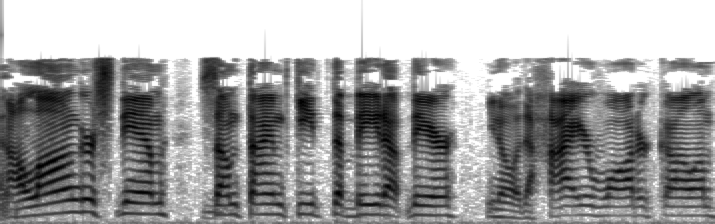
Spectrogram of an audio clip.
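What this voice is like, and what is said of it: Upper Midwest accent like Al Linder. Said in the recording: “I know you're somewhere Canadian border and you go back and forth, but it's very much Al Linderish. You have a Linder accent.”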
